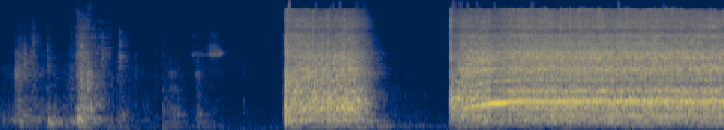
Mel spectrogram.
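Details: Slant Six engine cranked by jumping the starter relay with a screwdriver due to broken key switch, plugs out, no oil in it, fuel leaking: after short burst, even fast whir with steady whine and no compression beats.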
